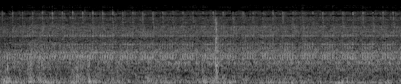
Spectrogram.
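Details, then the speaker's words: 2012 Audi A4 quattro 2.0T, 113,000 miles, idling: uneven low stumble under steady hiss, engine shaking, check engine light flashing for catalyst-damaging misfire; dead cylinder suspected. "ah look at this thing shaking it's shaking pretty good what's wrong with it"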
